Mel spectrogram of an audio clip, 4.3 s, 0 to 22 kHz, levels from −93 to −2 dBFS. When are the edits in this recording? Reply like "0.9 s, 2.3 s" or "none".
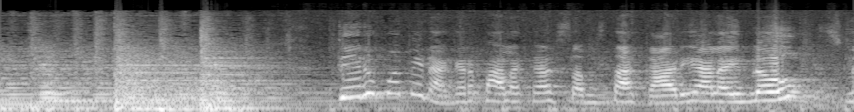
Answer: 1.4 s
